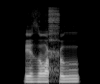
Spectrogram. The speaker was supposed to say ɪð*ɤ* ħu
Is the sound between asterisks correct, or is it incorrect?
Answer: incorrect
